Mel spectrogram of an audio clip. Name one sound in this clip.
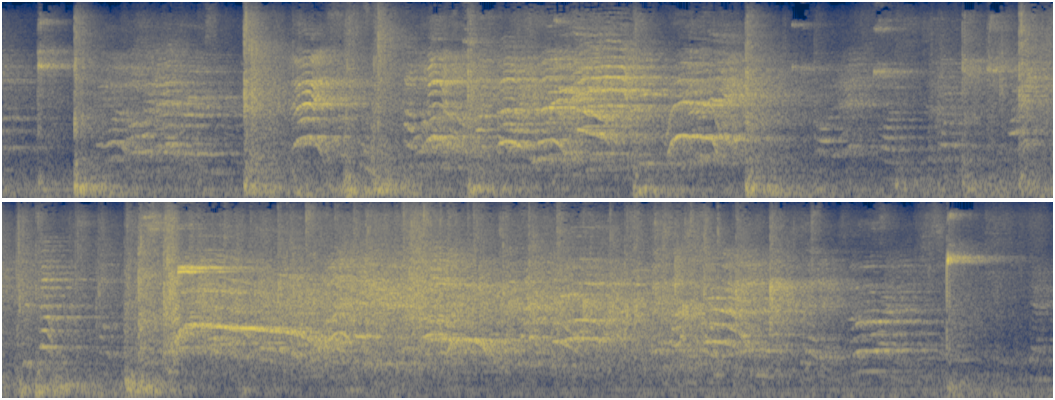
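A volleyball is hit with sharp smacks that echo through a large hall.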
